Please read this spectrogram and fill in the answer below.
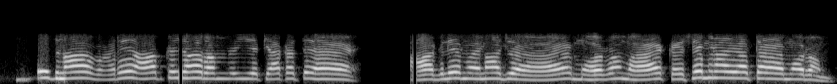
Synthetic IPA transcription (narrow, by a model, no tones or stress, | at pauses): ed͡ʒɐnaːbɐɾeaːp̚kejɐɦãɾəmjekjaːkɛɾt̪eɦɛ̃ | əɡlemɐɦɪnad͡ʒoːɦɛmɔɦəɾːəmɦɛkɛːsemɐnaːjad͡ʒaːt̪aɦɛmɔɦəɾːəm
